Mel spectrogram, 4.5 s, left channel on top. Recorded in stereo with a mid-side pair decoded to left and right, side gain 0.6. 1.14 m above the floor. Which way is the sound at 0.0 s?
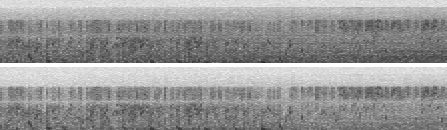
10° left.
